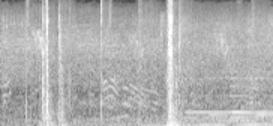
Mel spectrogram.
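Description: Getting into a car in L.A. Noire brings a couple of sharp door clunks and shuffling, then a low idling engine hum, with voices talking over it.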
